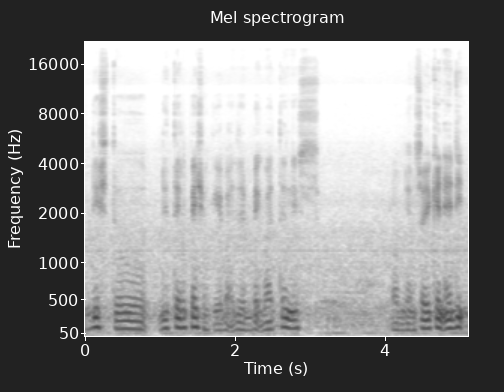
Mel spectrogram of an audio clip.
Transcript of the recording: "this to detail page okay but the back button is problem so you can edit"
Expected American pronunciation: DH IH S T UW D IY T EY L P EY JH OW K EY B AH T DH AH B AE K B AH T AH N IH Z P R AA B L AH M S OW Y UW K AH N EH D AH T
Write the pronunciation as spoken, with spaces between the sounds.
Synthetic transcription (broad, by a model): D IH S T UW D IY T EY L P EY SH OW K EY B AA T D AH B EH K B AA T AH N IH S P R AA B L AH M S OW Y UW K AH N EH D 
